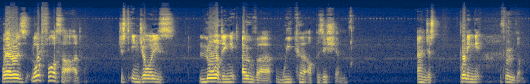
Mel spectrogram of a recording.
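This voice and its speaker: A man hosting a tabletop role-play vidcast, casually discussing a fantasy tournament in a musing, deliberate way. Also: medium pitch, low-quality recording.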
